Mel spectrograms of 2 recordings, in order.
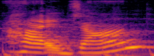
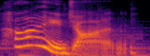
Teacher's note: statement we want to show a downward intonation at the end it's a falling intonation it just means that we're singing to a low pitch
